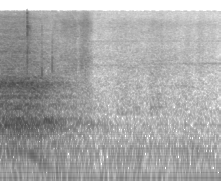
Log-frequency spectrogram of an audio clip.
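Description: Heat gun blowing hot air over melted crayon wax to set glitter into it, a steady rush of air that stops about a second in, leaving faint room hiss.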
